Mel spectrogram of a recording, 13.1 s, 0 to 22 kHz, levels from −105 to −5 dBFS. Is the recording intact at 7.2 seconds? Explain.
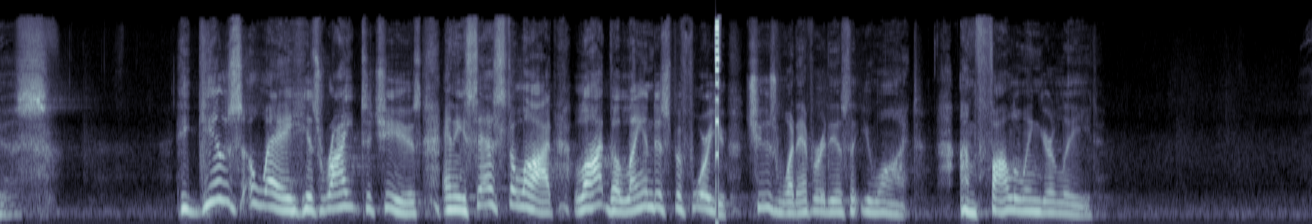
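No. Damaged data in a compressed stream hits from 7.16 to 7.20 seconds. Corrupted bytes there leave the decoder unable to read its frames. It loses sync and hunts for the next valid header. The result is a brief chirp, click or short hole in the speech.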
